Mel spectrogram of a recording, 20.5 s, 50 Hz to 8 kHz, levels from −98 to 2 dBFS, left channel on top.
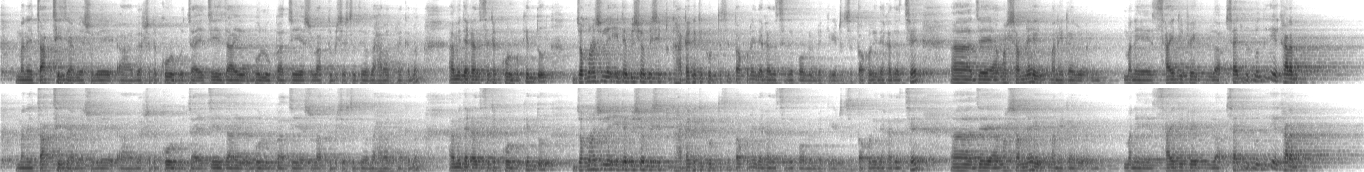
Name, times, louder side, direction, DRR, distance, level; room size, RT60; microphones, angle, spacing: voice 1, 0.0-16.6 16.9-19.5, left 2 dB, 50° left, 6 dB, 0.6 m, -29 dB
12.0 x 9.7 x 2.4 m, 2.5 s
head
